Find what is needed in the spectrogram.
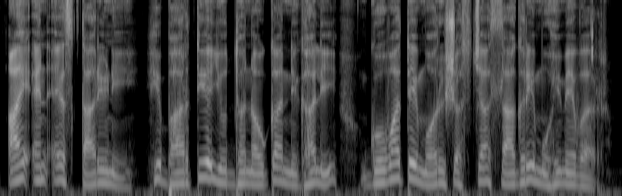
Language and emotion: Marathi, neutral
